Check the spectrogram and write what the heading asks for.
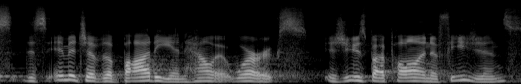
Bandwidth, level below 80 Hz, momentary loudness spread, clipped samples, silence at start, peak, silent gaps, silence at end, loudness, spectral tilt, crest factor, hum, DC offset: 18.5 kHz; -80 dBFS; 11 LU; under 0.1%; 0 s; -8 dBFS; none; 0 s; -27 LUFS; -5.5 dB/octave; 18 dB; none; under 0.1%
